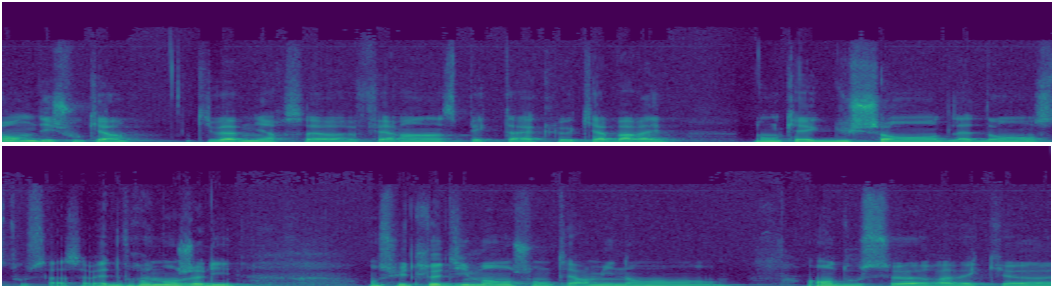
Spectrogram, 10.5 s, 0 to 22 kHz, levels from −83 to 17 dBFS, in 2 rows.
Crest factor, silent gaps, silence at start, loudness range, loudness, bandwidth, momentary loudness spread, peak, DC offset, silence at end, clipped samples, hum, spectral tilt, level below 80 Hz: 20 dB; none; 0 s; 2 LU; -23 LUFS; 17.5 kHz; 13 LU; -2 dBFS; 0.3%; 0 s; under 0.1%; none; -6 dB/octave; -50 dBFS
